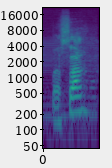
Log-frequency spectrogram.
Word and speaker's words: Masá: Pero en hebreo es masá, en hebreo es masá, ajá. Acá en español pues la escriben masa, pero van a que masá, que es como se pronuncia en hebreo, ¿ok?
